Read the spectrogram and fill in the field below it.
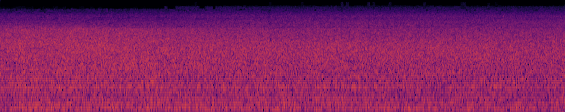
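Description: A waterfall in Snowdonia, Wales, roars as a steady, dense rush of falling water that stays constant and fairly loud throughout, with no voices over it.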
